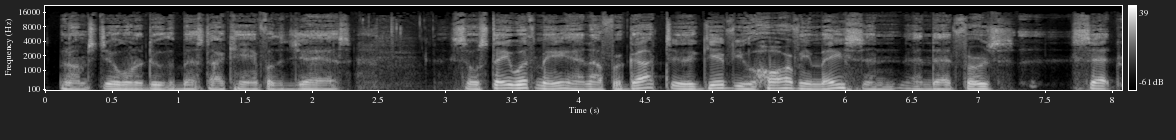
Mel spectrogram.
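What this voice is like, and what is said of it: Hoarse voice. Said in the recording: “my voice is not bothering you. As you can tell, I'm a little hoarse”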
